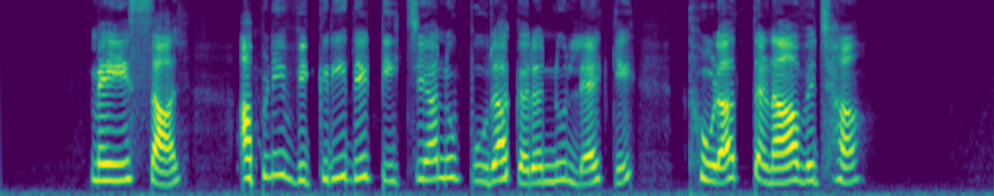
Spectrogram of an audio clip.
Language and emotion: Punjabi, fearful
